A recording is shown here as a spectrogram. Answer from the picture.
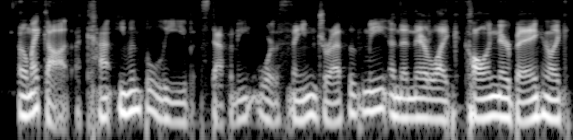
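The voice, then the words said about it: Affected vocal fry voice. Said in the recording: “fry 100% of the time ... that affectation ... it's got to be put on ... accent”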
